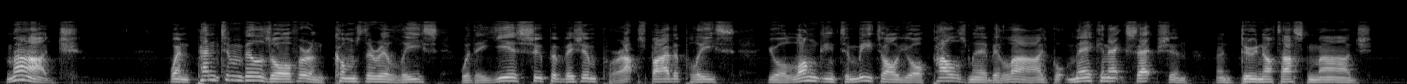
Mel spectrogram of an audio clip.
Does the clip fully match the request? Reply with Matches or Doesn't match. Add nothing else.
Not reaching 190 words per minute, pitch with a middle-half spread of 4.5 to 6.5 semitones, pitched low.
Matches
